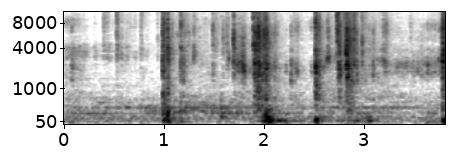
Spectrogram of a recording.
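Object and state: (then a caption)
Soap bar being carved. A light blue solid soap bar held in the hand is carved with a red-patterned knife, and the shavings come off in curls. The cuts make crisp, bright scraping and crackling sounds in irregular bursts, with a few sharper, louder strokes standing out over a quiet background.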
